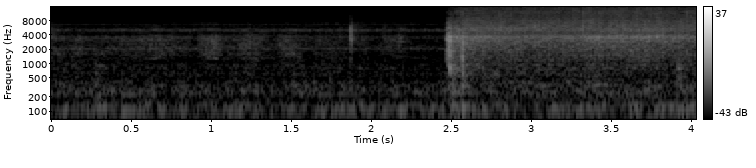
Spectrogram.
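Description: A spatula scrapes against a frying pan.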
